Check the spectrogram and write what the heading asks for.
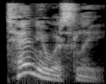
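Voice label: "tenuously", British English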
